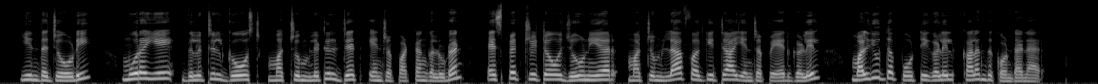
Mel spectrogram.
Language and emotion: Tamil, neutral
